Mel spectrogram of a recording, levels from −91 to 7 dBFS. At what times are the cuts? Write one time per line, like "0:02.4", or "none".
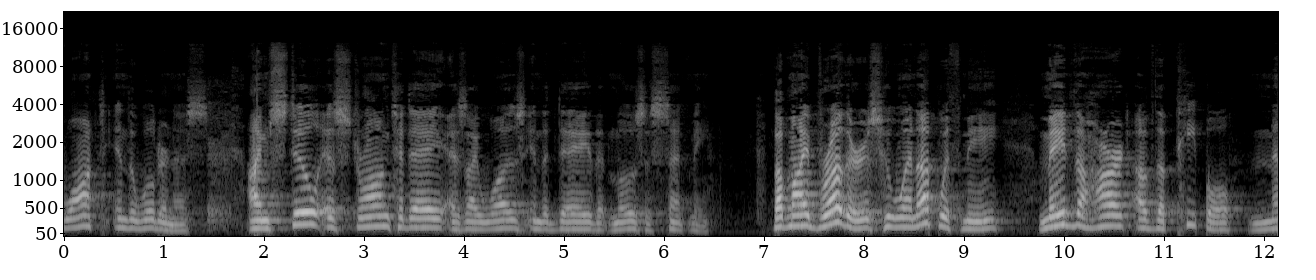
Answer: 0:01.7
0:06.9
